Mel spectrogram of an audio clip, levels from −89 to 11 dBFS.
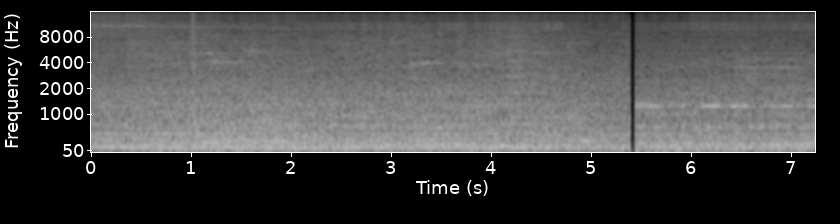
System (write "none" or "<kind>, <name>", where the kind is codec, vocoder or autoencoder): none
